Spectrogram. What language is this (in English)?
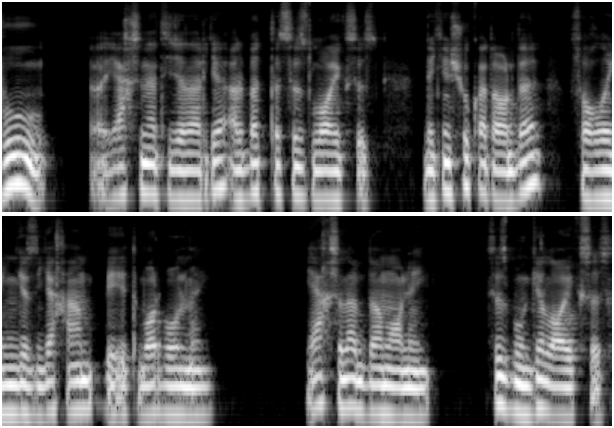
Uzbek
